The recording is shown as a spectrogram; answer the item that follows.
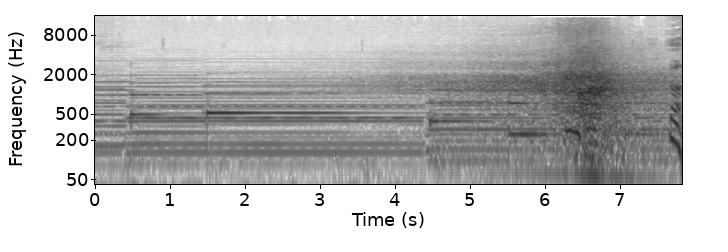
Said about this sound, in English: Blue, small BMW, diesel, maybe a 3 Series.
